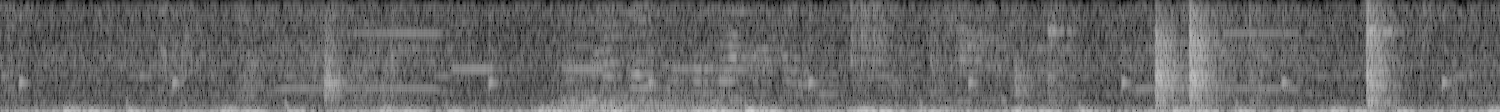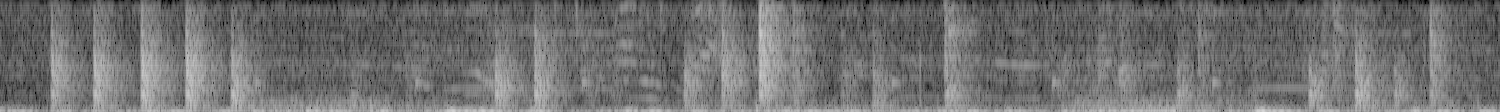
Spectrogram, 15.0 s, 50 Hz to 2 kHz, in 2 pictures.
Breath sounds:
2.59-3.99 s: inhalation
8.51-9.92 s: inhalation
12.81-14.23 s: inhalation

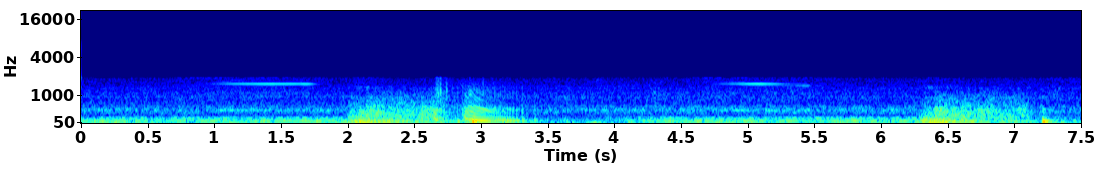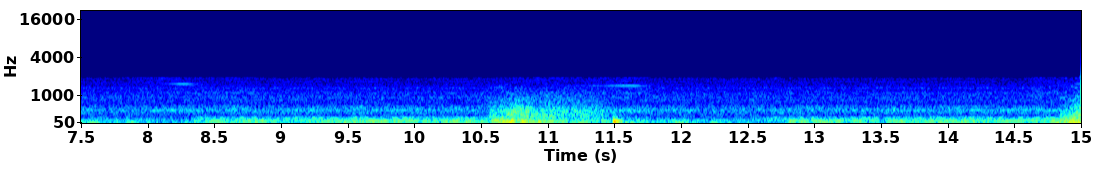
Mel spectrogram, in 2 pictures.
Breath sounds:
1.96-2.89 s: inhalation
2.89-4.25 s: exhalation
6.22-7.20 s: inhalation
7.20-8.81 s: exhalation
10.63-11.49 s: inhalation

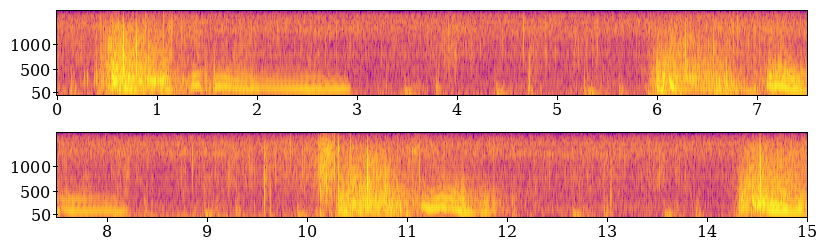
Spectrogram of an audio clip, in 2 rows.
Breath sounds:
0.34-1.18 s: inhalation
0.34-1.18 s: wheeze
1.25-2.13 s: exhalation
1.25-2.87 s: wheeze
5.90-6.98 s: inhalation
5.90-6.98 s: wheeze
7.08-8.27 s: exhalation
7.08-8.27 s: wheeze
10.15-11.10 s: inhalation
10.15-11.10 s: rhonchi
11.12-12.18 s: exhalation
11.12-12.18 s: wheeze

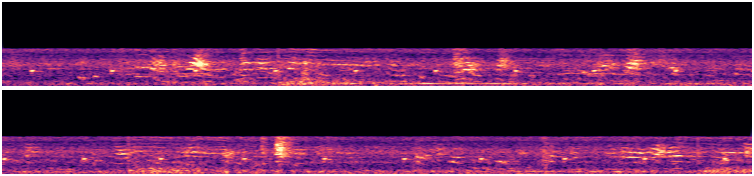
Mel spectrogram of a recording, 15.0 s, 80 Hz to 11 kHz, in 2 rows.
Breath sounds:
2.62-3.79 s: inhalation
8.71-9.68 s: inhalation
14.45-15.00 s: inhalation

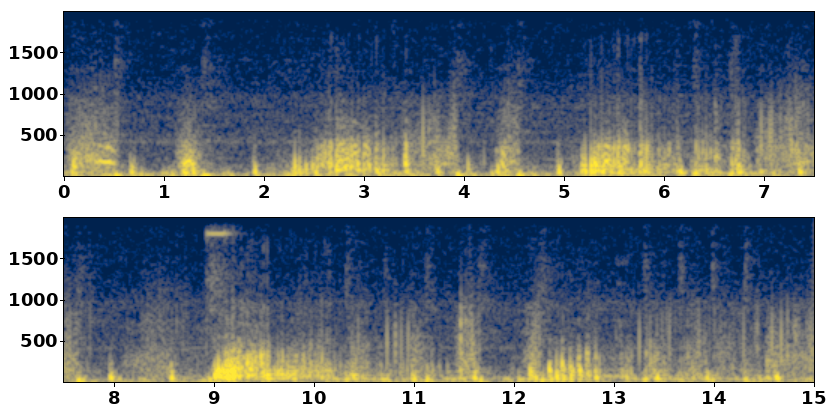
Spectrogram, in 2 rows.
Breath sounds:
0.00-0.52 s: inhalation
0.19-0.55 s: wheeze
1.06-1.37 s: exhalation
1.06-1.37 s: crackles

